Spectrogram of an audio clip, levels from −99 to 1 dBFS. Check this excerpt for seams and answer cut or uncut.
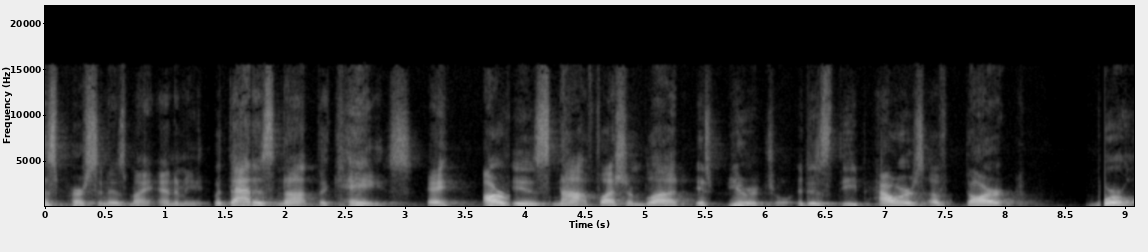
cut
